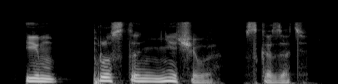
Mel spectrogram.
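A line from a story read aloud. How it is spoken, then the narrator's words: Slow speech. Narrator (Russian): медленно проговорила Камилла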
